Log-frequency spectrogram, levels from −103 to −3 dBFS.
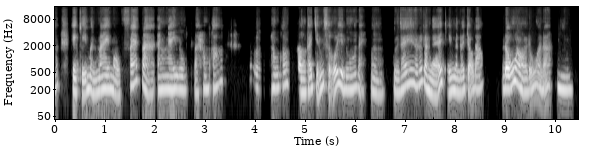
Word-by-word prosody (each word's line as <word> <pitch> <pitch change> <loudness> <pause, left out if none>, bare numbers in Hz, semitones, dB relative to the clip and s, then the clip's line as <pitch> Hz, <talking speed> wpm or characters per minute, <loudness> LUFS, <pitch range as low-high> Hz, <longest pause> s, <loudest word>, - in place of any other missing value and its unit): á 225 - -6 0.3
thì 185 - +6
chị 155 -1 0
mình 180 -5 0
may 210 +2 +3
một 165 -8 -1 0.2
phát 265 +7 +2
là 165 -2 +1
ăn 205 +1 -1
ngay 205 0 +2
luôn 200 -1 -2 0.2
và - - -6
hông 210 0 -2
có 220 - -4 0.7
ừ, 225 - -7 0.3
hông 220 0 -2
có 260 +2 -3 0.2
cần 180 -3 +3
phải 190 - +2
chỉnh 225 +6 0
sửa 250 0 +1
gì 245 - +6
luôn 205 0 -1
á 230 - -2
bạn. 195 -3 -6 0.3
Ừm. 160 0 -8 0.2
Mình 175 -1 -3
thấy, 255 +8 0
a, 245 - -1
rất 295 +2 -1
là 245 - +5
nể 175 - +3
chị 175 - +1
mình 190 -3 +1
ở 185 - -1
chỗ - - +1
đó. 210 +3 -3 0.4
Đúng 210 +8 +8
rồi, 185 -9 +2
đúng 245 +6 -2
rồi 240 -4 -2
đó. 245 +2 -3
Ừm. 200 -2 -1
205 Hz, 245 wpm, -22 LUFS, 185-240 Hz, 0.7 s, Đúng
